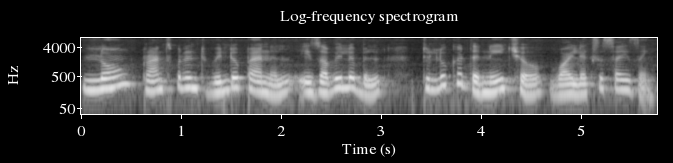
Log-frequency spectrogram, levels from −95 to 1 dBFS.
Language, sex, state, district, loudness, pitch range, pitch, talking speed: English, female, Karnataka, Bangalore, -16 LUFS, 170-225 Hz, 200 Hz, 135 wpm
